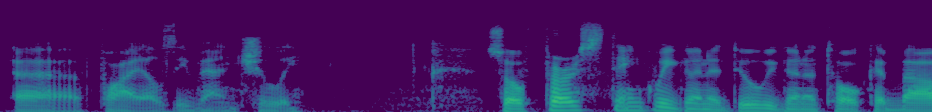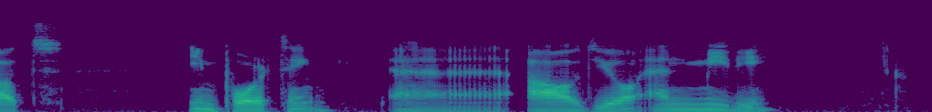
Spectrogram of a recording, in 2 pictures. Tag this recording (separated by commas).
Speech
